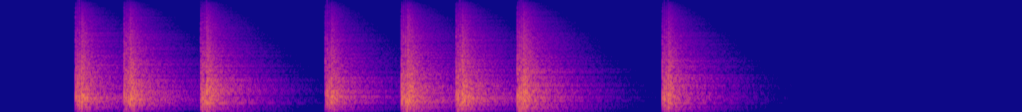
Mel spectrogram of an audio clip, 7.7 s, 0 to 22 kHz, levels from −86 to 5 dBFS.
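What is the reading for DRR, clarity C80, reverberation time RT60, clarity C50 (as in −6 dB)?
6.5 dB, 10.5 dB, 1.1 s, 9.0 dB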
